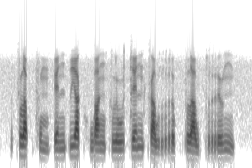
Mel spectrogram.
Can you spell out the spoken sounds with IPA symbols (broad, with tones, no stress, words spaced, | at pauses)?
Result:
kla˥˩p̚fo˩˦mʔe˦˥n pi˥˩a̯kʰwa˧ŋkluː˧ te˥˩nka˨˩wro˦˥k̚pla˧w prɯ˥˩ŋ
